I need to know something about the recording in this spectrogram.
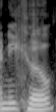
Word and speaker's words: Niku: Niko or Niku like I like to say. I like to pronounce the ooh out like an oo.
